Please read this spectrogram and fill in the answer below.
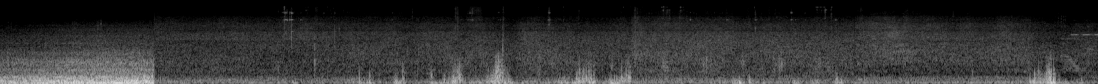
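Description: Car cabin road noise while driving on a rain-wet road, loud, cutting off abruptly after about a second and a half. Then footsteps on wet pavement over a steady outdoor hiss of wind and damp traffic.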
